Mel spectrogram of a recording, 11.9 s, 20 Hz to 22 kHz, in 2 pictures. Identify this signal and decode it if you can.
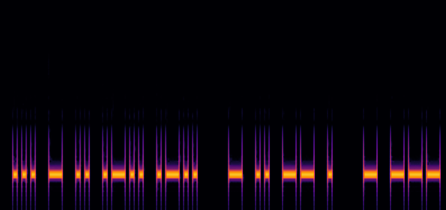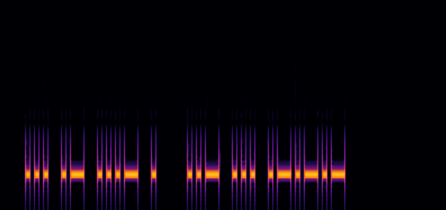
Morse code, heard as a keyed tone, about 20 wpm, 700 Hz. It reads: STILL TIME TO SAVE US.
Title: Sentences from Top 1100 Words 20wpm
